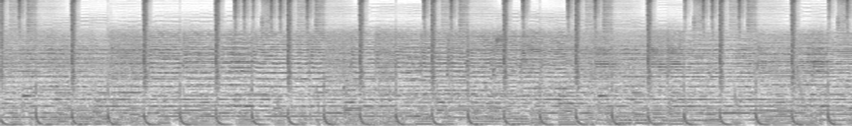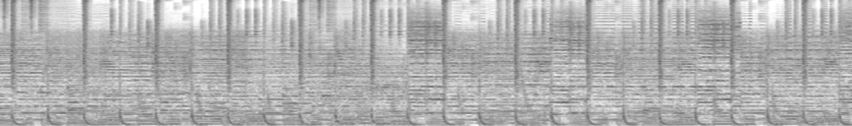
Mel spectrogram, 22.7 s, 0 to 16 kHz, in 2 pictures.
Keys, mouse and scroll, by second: 0.3-0.6 scroll down 8, 0.6-2.0 middle drag, 2.0 KP_1, 2.5-3.6 shift+middle drag, 3.6 drag, 3.8-5.4 drag, 5.6 click, 5.8 click, 6.0 click, 6.3 click, 6.7 Tab, 6.9 click, 7.1 scroll up 1, 7.3-8.7 shift+middle drag, 8.7 click, 9.6 click, 10.3 i, 11.8 i, 12.8 g, 14.7 KP_1, 15.4-16.4 scroll up 3, 15.6 shift+middle click, 16.4 ctrl+r, 18.0 ctrl+r, 19.3 ctrl+z, 20.2 ctrl+r.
